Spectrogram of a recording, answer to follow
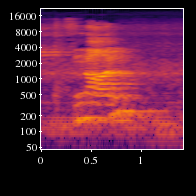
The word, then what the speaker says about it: nonchalant: We came to know that it should be sounded here sh, nonchalant, or nonchalant. Okay, so now she was also right to pronounce chalant. So this is American sound. Americans speak in this way, nonchalant or nonchalant.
